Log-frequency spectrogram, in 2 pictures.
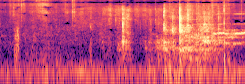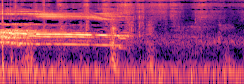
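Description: A rooster crows once, a long, slightly falling call of about two seconds starting around three seconds in. A couple of sharp knocks come just before it.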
